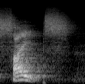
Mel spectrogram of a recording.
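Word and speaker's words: CITES: and endangered species is also known as sites so just like City it's spelled like city with a sea but it's sights they they down listed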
